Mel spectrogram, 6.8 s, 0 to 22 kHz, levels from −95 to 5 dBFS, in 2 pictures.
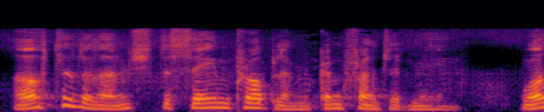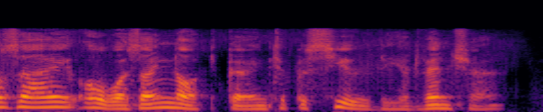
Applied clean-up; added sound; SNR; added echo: neural mask model Resemble Enhance denoiser.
